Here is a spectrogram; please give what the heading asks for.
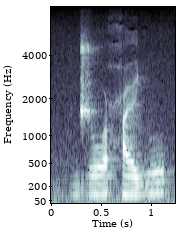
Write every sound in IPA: d͡ʒo ħɛʎu

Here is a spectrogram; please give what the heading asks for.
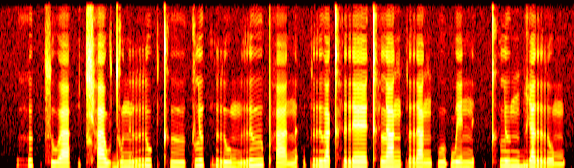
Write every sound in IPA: hɯ˥˩k̚su˨˩a̯ | t͡ɕʰa˨˩wdu˧n ru˥˩k̚tʰɯː˨˩ klɯ˥˩k̚ruː˨˩mrɯː˥˩pʰa˩˦n | prɯ˧a̯kʰrɛː˧ kʰla˥˩ŋ pra˧ŋpu˥˩ʔwe˥˩n | kʰlɯ˦˥ŋ bi˦˥a̯ro˨˩m

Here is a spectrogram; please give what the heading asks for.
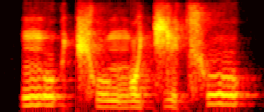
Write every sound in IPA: ŋo˦ʔ t͡ɕʰo˨˩ŋɔ˨˩ t͡ɕe˨˩t͡sʰo˦

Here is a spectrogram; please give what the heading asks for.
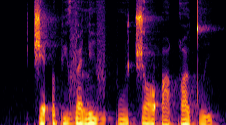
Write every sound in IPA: t͡ʃɛʔʌpʲuvæ livɪ pu t͡ʃɔ ʔɑqʷʌtʷi

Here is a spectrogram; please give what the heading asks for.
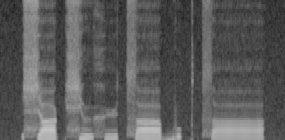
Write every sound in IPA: ɕaː˦kɕɨ˦˨xy˧t͡saː˧ bu˧kt͡saː˨

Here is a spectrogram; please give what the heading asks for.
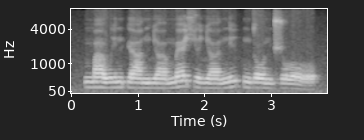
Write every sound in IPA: mawinpʲaːnʎɐː mɛçɘʎɐː nip ndond͡ʒoː

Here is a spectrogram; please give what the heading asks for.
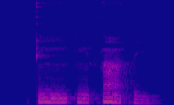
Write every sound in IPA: ʈĩːkĩ θãθi

